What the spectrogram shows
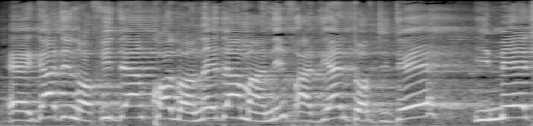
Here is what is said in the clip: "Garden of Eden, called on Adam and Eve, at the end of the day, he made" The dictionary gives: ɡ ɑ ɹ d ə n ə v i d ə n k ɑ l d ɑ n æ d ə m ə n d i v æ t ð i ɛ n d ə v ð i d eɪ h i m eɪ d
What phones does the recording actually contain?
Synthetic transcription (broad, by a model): ɡ ɑ d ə n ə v i d ə n k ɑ l ɑ n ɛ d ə m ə n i f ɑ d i ɛ n d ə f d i d eɪ i m eɪ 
